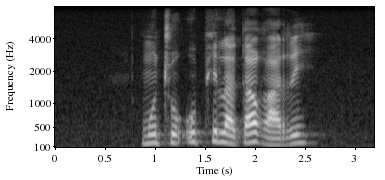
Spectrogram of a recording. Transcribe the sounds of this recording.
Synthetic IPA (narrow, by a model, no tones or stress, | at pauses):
mʊtʰʊʔʊpʰɪlakʼaɣaːrɪ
